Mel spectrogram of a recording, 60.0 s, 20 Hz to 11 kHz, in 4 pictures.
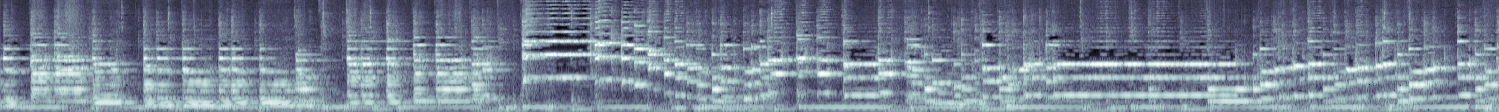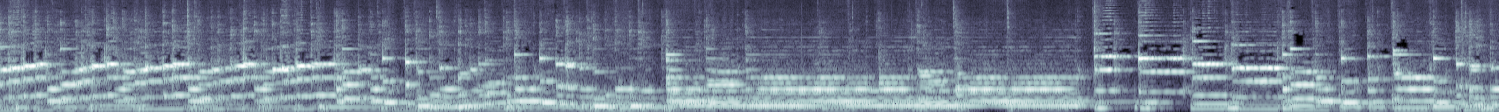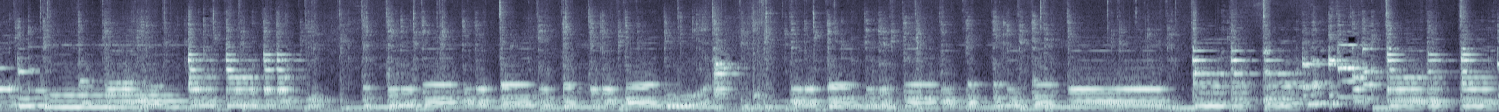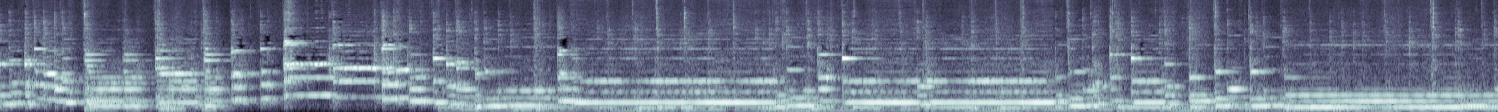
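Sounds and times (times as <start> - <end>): jazz organ playing: 0.0 - 59.9.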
